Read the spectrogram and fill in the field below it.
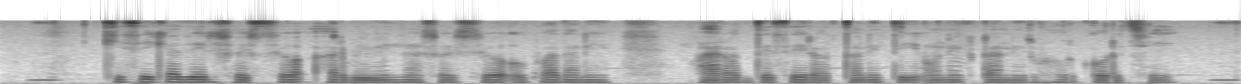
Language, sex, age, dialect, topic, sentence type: Bengali, male, 18-24, Western, agriculture, statement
